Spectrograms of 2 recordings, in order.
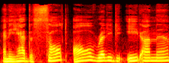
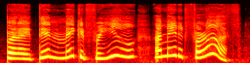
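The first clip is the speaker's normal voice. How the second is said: indignant piglet; 14 semitones higher than usual. Acted. Piggy boy objecting.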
